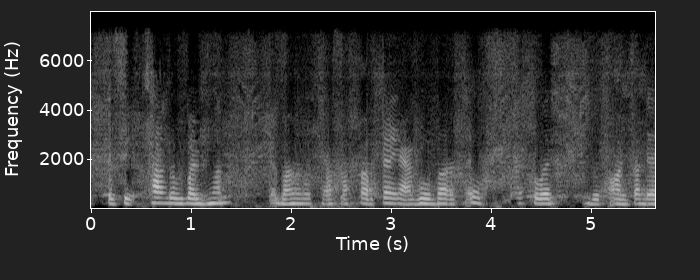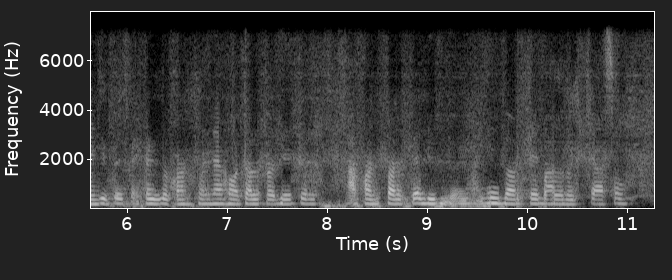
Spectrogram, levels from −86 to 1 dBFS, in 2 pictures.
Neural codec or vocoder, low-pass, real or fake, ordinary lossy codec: codec, 16 kHz in and 24 kHz out, 0.6 kbps, FireRedTTS-2 codec; 7.2 kHz; fake; none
